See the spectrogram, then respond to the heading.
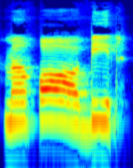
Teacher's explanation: اچھا یہاں پہ دیکھیں را کے اوپر جب ہم لوگ وقف کریں گے، را ساکن ہوگی تو را ہم موٹی پڑھیں گے یا نرم پڑھیں گے، تو اس کے لیے آپ کو پہلے والا جو ہے حرف دیکھنا ہے. جیسے با کے نیچے زیر ہے تو ہم لوگ را کو جو ہے نرم پڑھیں گے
